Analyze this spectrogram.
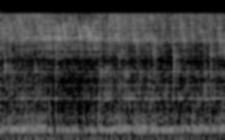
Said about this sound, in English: We added the slurp. The slurp is back.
